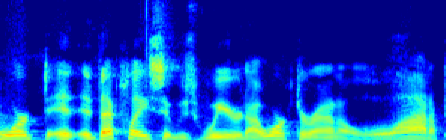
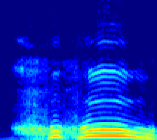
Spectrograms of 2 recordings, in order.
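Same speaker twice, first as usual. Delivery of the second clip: high loud delighted hoot; swooning whoop; 7 dB louder than usual. Real, not acted. Guy swooning over an Irish accent, high hoot. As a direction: let out a lovestruck hoot.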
